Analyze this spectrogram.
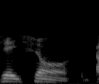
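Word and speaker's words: Jashon: I didn't get my name is Jay Sean.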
